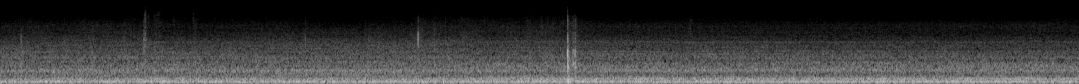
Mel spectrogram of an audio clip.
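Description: Pickup truck engine running steadily as the truck rolls slowly, heard from inside the cab. A few light clicks come through, the sharpest a little past the middle.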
